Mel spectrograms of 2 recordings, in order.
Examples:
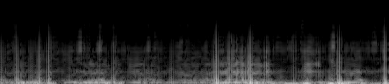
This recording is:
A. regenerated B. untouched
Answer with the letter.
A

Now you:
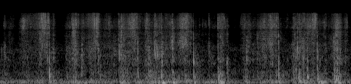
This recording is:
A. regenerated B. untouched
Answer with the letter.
B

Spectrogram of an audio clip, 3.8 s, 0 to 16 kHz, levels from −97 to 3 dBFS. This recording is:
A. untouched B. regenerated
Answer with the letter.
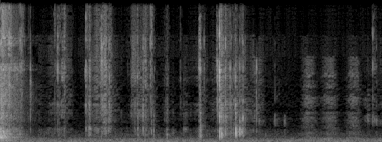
B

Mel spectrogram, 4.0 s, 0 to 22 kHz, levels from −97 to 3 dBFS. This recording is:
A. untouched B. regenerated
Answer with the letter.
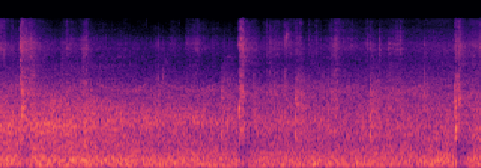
A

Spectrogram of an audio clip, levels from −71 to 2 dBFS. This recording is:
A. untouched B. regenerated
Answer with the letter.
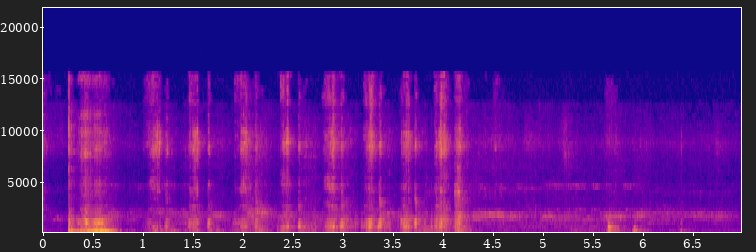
B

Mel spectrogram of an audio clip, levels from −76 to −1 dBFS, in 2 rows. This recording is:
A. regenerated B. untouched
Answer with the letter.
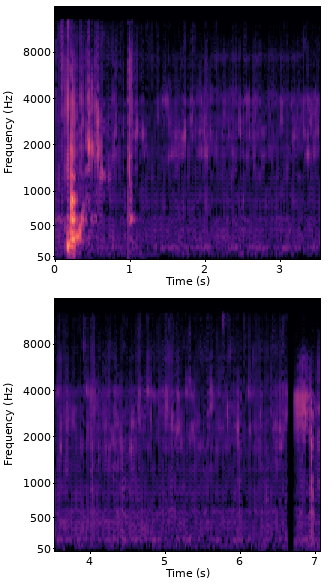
A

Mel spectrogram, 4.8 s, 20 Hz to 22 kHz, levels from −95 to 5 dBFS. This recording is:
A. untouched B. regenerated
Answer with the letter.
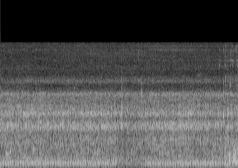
B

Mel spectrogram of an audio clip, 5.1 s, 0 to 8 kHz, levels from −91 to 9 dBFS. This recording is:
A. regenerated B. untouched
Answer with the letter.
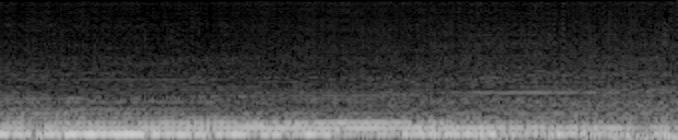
A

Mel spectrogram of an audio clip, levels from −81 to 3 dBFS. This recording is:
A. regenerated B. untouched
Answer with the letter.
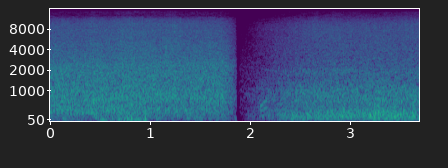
A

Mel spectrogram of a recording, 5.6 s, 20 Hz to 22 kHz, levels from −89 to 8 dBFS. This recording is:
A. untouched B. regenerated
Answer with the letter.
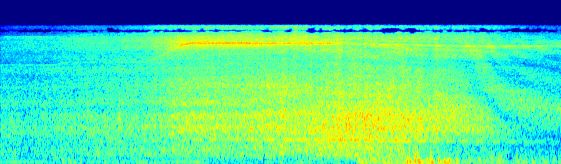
B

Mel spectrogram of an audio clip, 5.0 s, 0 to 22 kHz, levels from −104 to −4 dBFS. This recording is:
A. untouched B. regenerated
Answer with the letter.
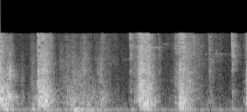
B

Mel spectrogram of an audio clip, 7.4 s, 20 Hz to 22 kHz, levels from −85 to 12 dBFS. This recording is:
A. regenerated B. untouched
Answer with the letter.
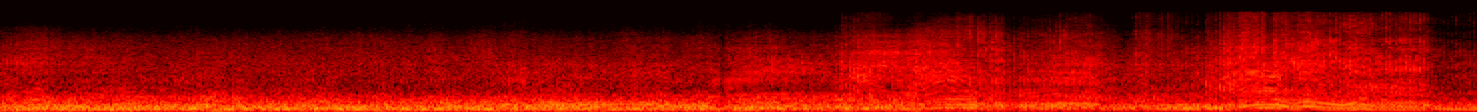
B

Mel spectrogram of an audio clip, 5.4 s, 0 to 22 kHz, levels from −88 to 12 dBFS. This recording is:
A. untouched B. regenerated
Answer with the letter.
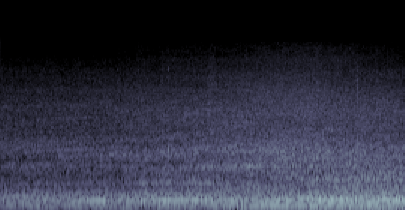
A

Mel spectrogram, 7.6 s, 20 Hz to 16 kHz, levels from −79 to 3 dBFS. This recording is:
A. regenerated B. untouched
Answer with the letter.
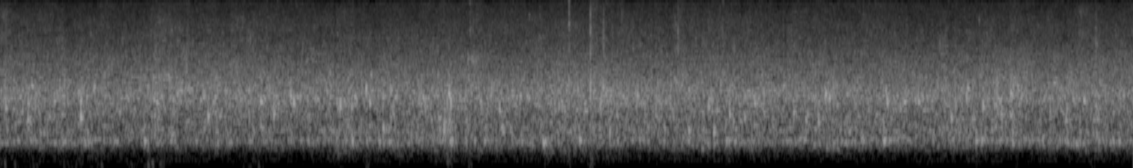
A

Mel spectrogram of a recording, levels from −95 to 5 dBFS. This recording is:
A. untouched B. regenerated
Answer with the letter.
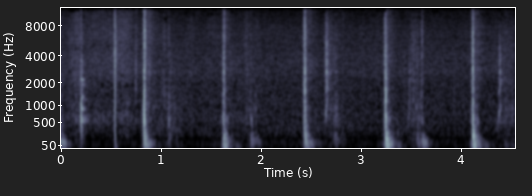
A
